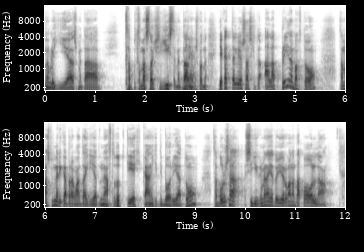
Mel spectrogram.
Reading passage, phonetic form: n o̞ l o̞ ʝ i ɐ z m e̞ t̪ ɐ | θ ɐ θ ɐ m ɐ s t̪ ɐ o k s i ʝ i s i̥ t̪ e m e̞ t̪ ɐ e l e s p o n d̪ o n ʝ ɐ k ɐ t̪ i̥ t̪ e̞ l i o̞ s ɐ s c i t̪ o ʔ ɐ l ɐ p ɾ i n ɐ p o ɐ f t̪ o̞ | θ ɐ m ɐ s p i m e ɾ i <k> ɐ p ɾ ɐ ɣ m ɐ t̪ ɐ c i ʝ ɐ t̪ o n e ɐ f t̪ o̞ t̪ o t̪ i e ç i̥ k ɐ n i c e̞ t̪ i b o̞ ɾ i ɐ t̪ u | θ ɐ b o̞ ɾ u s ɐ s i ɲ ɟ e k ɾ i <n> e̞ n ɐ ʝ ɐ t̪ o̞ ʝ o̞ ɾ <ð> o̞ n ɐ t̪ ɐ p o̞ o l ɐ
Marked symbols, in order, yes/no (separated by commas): yes, no, no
